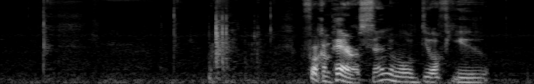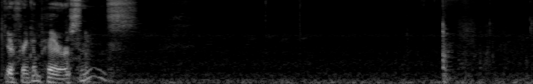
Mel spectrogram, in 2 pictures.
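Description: Small plastic parts click as a toy figure is handled.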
